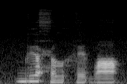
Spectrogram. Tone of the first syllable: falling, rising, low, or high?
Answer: high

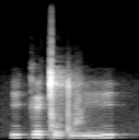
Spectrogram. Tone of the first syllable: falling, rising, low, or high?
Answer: high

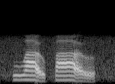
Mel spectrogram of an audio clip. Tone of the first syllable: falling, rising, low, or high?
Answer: falling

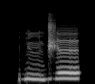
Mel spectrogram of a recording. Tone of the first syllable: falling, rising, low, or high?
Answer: high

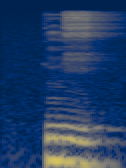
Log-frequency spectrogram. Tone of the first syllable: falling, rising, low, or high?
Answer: low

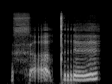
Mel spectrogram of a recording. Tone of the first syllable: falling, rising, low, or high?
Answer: rising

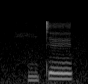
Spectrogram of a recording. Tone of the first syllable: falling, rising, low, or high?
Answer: low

